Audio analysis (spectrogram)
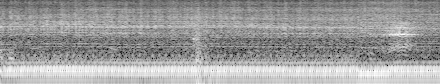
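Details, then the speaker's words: Engine idling with the idle air control valve unplugged and the throttle-body idle screw raised: a steady, even low rumble with no dips, surging or misses; a smooth idle, slightly high but not too high. "It's not as high. It's not idling that high. It's nice."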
